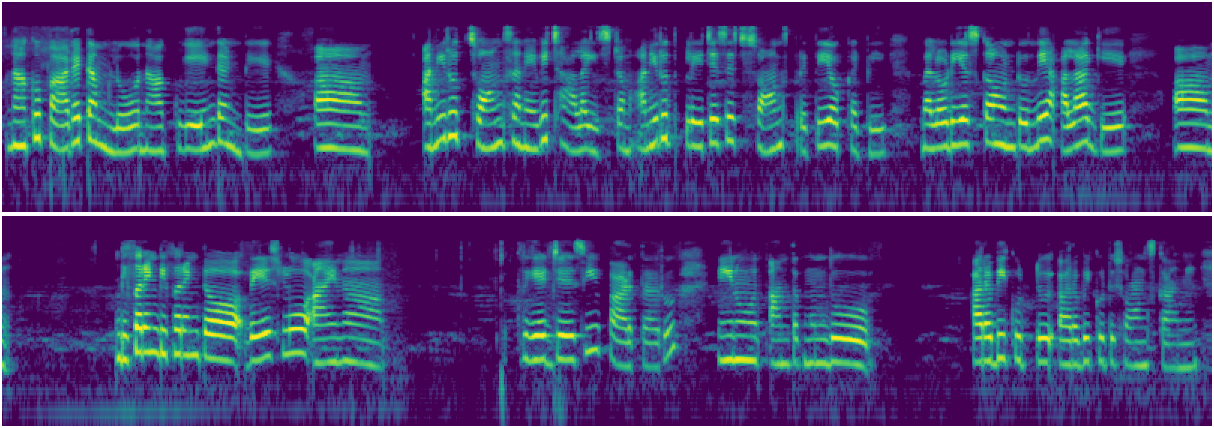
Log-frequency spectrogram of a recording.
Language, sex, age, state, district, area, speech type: Telugu, female, 18-30, Andhra Pradesh, Guntur, urban, spontaneous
